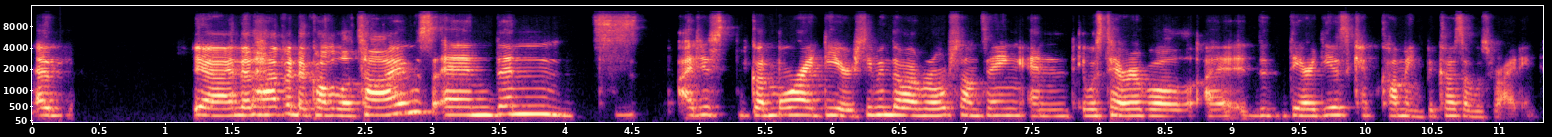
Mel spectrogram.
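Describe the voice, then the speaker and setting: Soft-spoken Danish woman with many ums. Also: a little high, little pitch movement, moderate pace. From Denmark. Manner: soft-spoken, frequent ums, laughs lightly. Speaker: guest author. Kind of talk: casual interview answers.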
